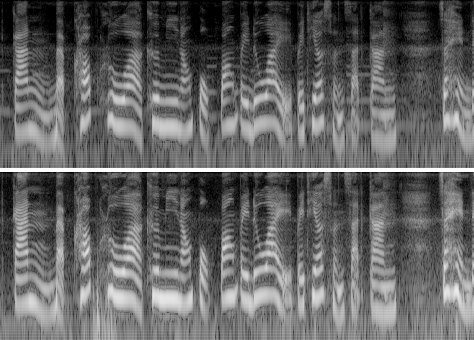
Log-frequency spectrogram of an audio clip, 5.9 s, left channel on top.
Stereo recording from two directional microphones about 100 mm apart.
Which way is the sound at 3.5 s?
15° left (ahead or behind).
